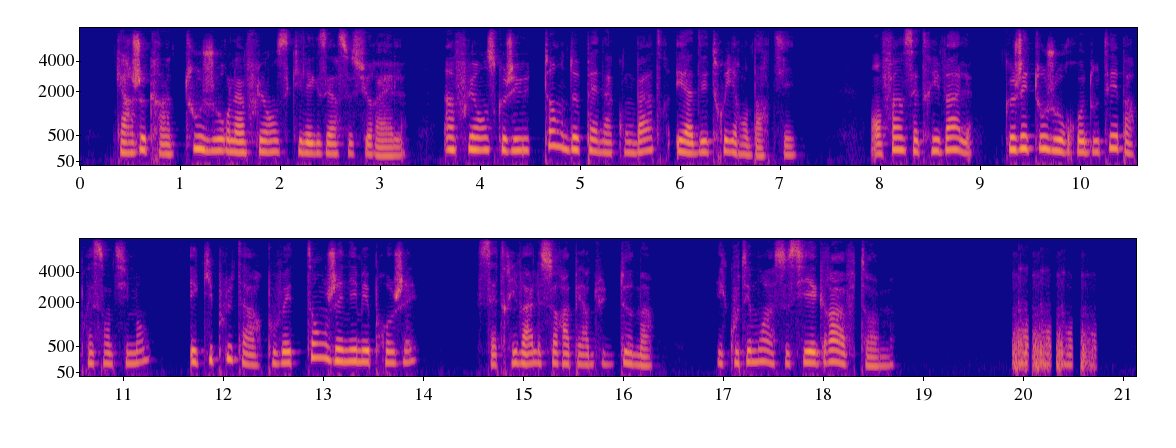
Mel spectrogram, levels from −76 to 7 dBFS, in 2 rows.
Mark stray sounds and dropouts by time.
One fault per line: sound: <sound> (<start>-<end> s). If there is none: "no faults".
sound: laugh (19.9-20.7 s)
